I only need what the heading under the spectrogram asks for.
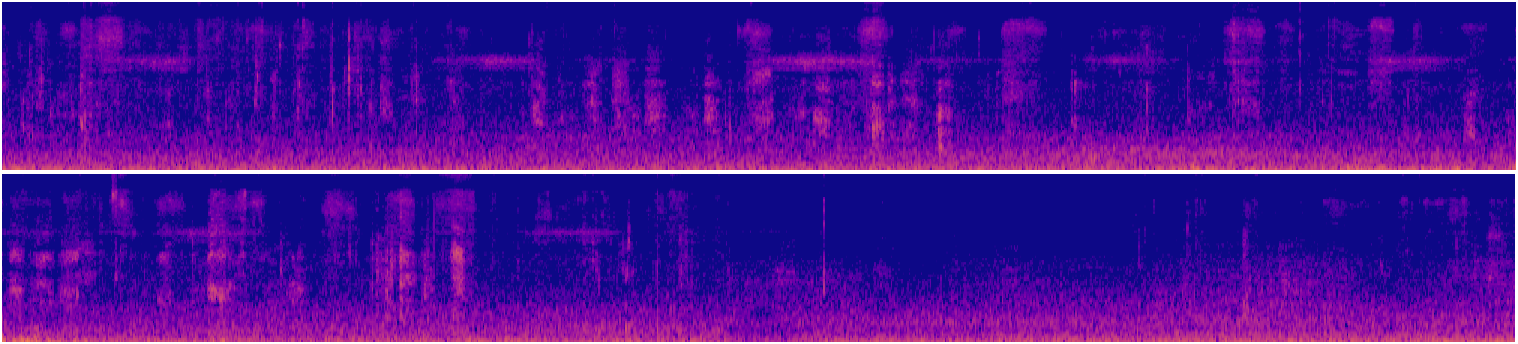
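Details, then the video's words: Merle American Bully puppies at play: short high squeaky whimpers repeat about once a second over steady breathy panting and a constant low rumbling background, with a brief quieter stretch near the end. "Merle American Bully Pups at Play"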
